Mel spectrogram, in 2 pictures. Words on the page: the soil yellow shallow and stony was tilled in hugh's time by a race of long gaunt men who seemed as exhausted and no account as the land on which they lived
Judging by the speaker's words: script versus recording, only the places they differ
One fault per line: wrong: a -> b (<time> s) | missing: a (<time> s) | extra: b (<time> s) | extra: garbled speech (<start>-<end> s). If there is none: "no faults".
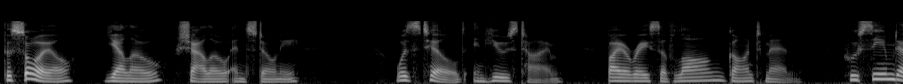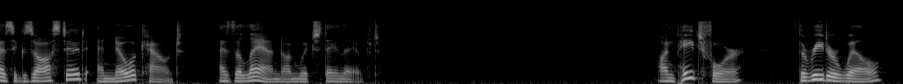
extra: on page four the reader will (15.6 s)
